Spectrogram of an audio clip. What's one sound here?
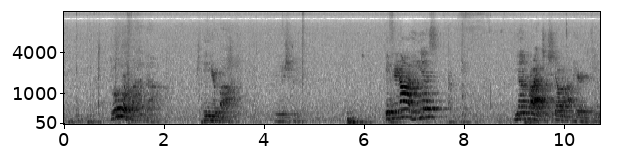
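A man preaches through a microphone in short, emphatic phrases with pauses, in an echoing hall.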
